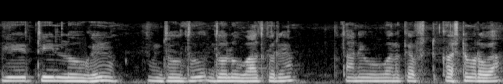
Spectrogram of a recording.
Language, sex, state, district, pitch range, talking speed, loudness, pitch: Hindi, male, Odisha, Malkangiri, 155-165 Hz, 165 wpm, -15 LUFS, 160 Hz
